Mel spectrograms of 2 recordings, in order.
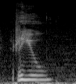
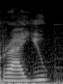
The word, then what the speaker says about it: Ryu: Eh, aunque el verdadero protagonista de los videojuegos es Ryu o Rayu, como le dicen los gringos y como le dicen en esta película. Rayu, por favor, señora, así no se dice.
